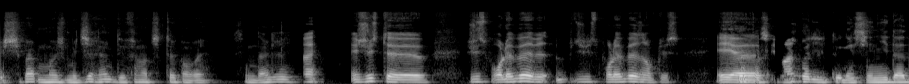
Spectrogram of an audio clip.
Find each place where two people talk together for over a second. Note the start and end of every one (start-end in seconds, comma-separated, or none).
none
